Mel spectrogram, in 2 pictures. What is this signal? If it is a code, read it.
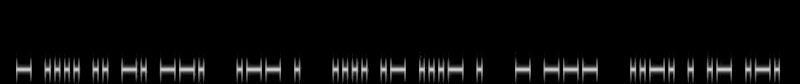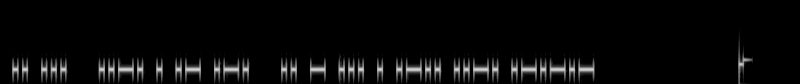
Morse code, heard as a keyed tone, about 25 wpm, 700 Hz. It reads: THING WE HAVE TO FEAR IS FEAR ITSELF.
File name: practice / 25wpm / Sentences with 9-Word Phrases - 25wpm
